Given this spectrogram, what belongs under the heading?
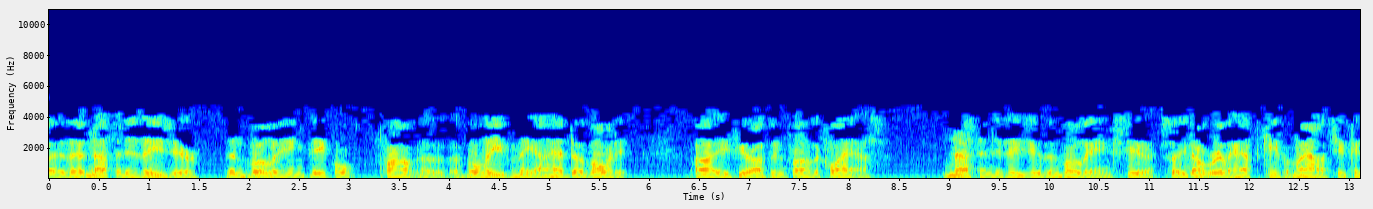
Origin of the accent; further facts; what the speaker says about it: South Carolina, United States; Well, I'm from South Carolina. Of course I've got a comment about that.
